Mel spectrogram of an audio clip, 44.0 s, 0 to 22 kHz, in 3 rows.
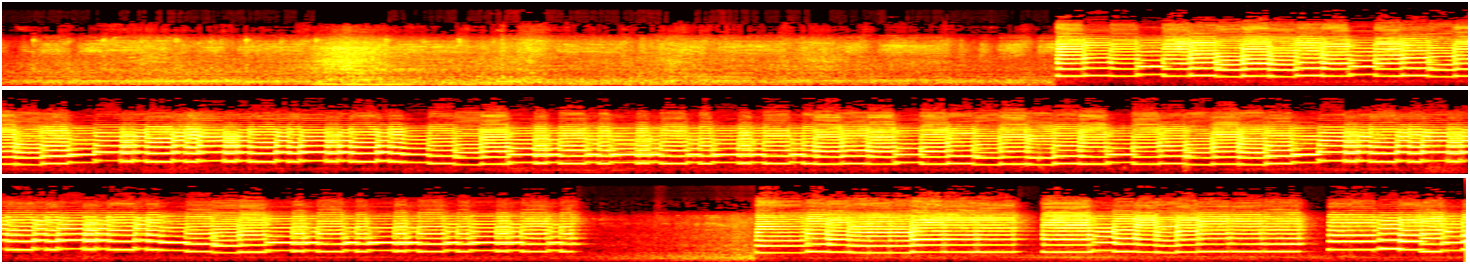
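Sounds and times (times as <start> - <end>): vehicle running noise: 0.0 - 43.9
multi-toned musical horn melody: 10.5 - 35.2, 36.8 - 43.9.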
